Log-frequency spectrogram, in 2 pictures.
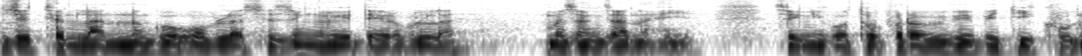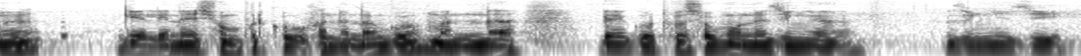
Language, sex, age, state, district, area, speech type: Bodo, male, 18-30, Assam, Udalguri, urban, spontaneous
